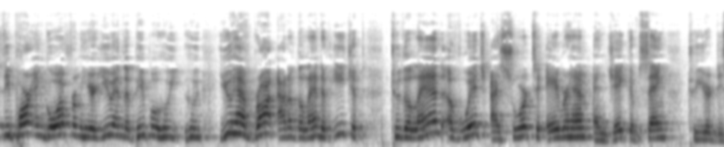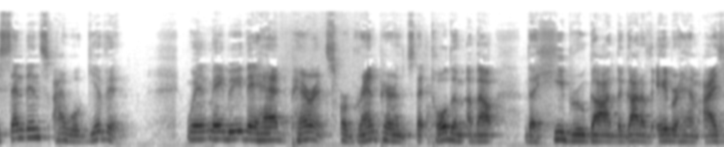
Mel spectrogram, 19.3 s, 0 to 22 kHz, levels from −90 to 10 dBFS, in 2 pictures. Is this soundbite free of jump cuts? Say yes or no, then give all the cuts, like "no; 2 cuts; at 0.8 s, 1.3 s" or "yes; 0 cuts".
no; 2 cuts; at 7.9 s, 12.0 s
